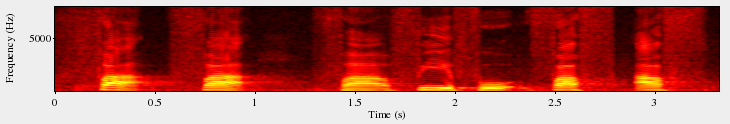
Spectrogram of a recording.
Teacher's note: bibir yang bawah digigit dengan atas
